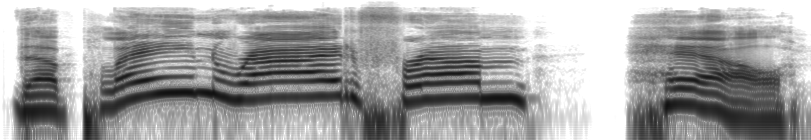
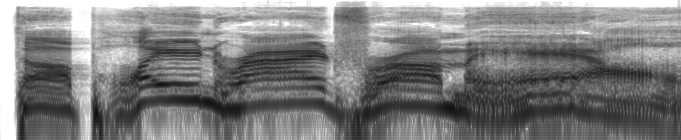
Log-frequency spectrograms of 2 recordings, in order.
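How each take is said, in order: First: It is said plainly, without much energy. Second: It is said in a loud, intense announcer voice.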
